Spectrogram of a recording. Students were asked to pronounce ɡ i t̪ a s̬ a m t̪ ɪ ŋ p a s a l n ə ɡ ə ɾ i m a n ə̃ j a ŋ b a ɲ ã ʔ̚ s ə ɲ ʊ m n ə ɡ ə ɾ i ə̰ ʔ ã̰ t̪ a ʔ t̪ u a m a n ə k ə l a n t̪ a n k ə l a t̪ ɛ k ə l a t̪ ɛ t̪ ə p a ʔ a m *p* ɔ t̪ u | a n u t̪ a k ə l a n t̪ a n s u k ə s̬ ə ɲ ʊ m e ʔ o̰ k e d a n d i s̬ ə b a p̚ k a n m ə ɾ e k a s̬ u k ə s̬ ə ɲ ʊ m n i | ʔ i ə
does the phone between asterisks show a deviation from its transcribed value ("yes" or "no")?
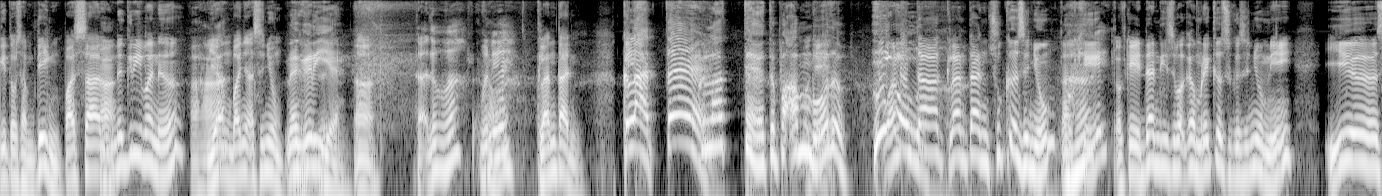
yes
